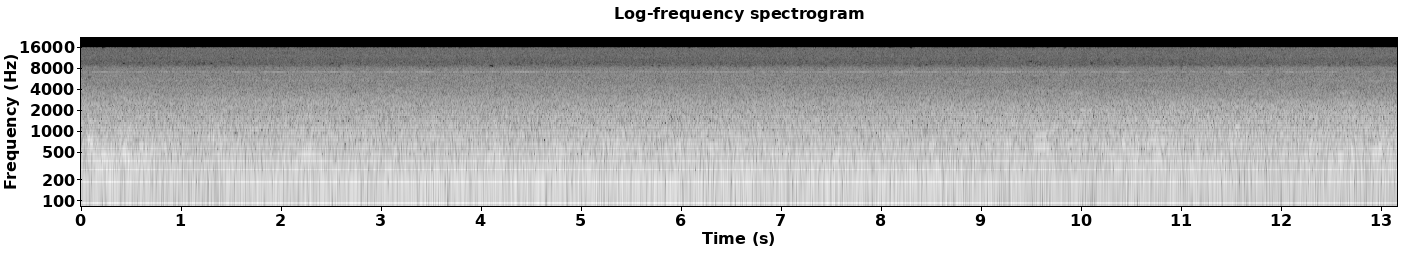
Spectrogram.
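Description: MKS Sanjo P 25 SF label printing press running steadily: a constant low mechanical hum with a faint high whine above it.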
